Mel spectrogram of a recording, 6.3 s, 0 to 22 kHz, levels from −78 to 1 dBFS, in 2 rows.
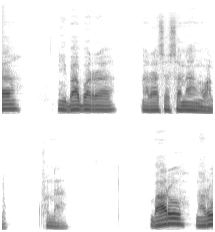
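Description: From start to finish the speech has a swirly, smeared, hollow quality, with consonant attacks blurred and a watery texture that seems worse than a reasonably high bitrate should give, even though content extends to about 20.1 kHz. This is generation loss, most likely from the audio being decoded and re-encoded around seven times through a lossy codec, which fits a WMA chain near 128 kbit/s, each pass quantising on a shifted frame grid.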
